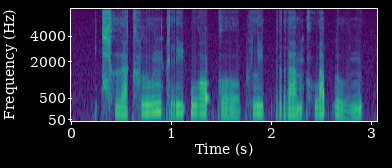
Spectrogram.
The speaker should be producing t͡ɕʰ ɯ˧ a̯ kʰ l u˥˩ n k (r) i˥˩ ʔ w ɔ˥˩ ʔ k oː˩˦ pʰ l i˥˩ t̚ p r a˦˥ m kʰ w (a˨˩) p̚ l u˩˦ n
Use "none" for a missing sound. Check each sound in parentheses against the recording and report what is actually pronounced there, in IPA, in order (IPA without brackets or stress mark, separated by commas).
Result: r, a˦˥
